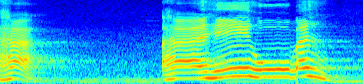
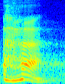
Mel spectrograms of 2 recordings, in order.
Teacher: huruf H dikeluarkan dari tenggorokan yang terjauh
